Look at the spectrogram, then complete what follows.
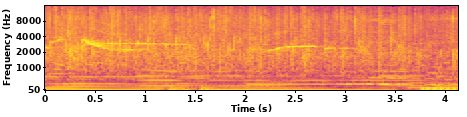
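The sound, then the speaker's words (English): A crowd gathered for the evening gives music a round of applause, clapping steadily for about four seconds, a dense wash of clapping with a couple of high whistles rising above it and a low steady hum underneath. “Let's give music a nice round of applause, because of music we are gathered here tonight.”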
